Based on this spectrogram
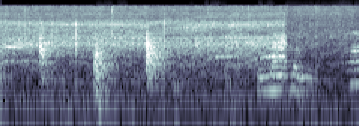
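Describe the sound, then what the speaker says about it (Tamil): Curry leaves and grated coconut sautéing in a pan for intestine curry, giving a steady close sizzle and hiss broken by a few short stirring scrapes. "இப்படி கருவேப்பிலை போட்டுக்கலாம். தேங்காய் கொஞ்சம் போட்டுக்கலாம். நல்லா வதக்கிக்கலாம்."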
